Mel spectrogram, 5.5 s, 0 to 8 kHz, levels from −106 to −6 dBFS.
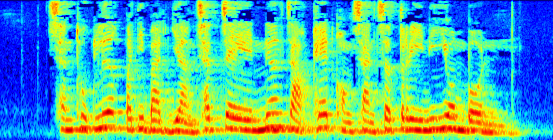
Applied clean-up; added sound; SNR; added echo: none; none; none; none.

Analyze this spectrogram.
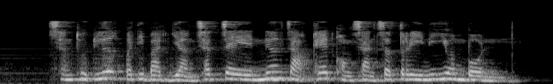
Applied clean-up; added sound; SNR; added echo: neural separator model SepFormer DNS4.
